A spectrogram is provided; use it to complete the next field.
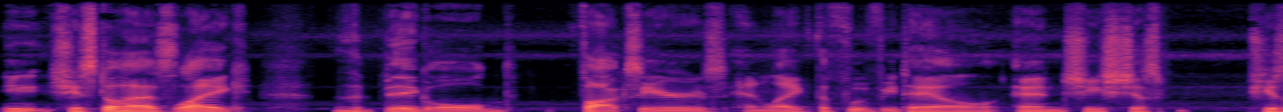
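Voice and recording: Here a text is read aloud in a natural voice. Intonation remains fairly even throughout.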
